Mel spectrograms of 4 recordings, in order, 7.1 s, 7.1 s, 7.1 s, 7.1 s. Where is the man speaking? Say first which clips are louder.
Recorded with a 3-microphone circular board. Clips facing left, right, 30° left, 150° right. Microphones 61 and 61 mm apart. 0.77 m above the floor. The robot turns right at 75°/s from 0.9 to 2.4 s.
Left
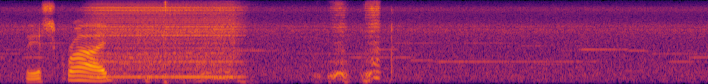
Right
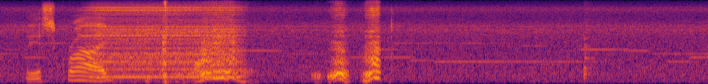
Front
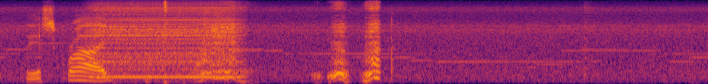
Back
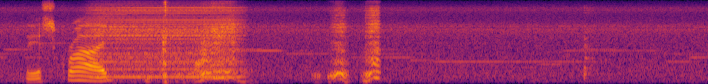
Left 4 dB, back 2 dB; 140° left; by 1.5 s 175° right.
